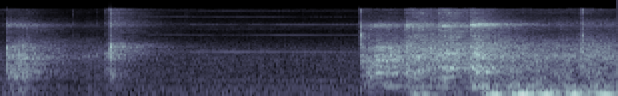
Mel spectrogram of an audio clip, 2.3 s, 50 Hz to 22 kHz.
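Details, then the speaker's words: Honda CB150R fuel-injected after cleaning oil sludge off the neutral switch contact (new battery, relay, starter motor, button already fine): quick starter whirr, single fires straight into a steady, even thumping idle; starting now normal. "daerah saudara cukup buat Kalita coba ternyata kembali normal Hai masalahnya hanya ada di sweet netralnya tadi ya"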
